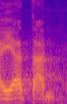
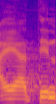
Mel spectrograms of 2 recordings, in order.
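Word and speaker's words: آيةً: Bacanya ayatan, jangan ayatin, ayatun.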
